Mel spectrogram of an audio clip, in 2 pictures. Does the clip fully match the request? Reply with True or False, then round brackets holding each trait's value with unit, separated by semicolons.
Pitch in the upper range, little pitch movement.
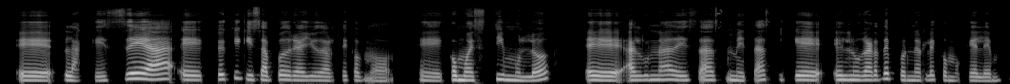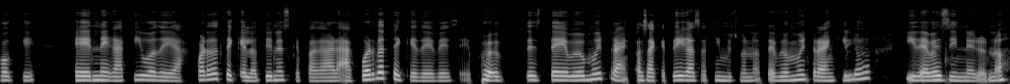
True (195 Hz; 2.3 semitones)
